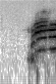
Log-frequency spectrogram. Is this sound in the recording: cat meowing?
yes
